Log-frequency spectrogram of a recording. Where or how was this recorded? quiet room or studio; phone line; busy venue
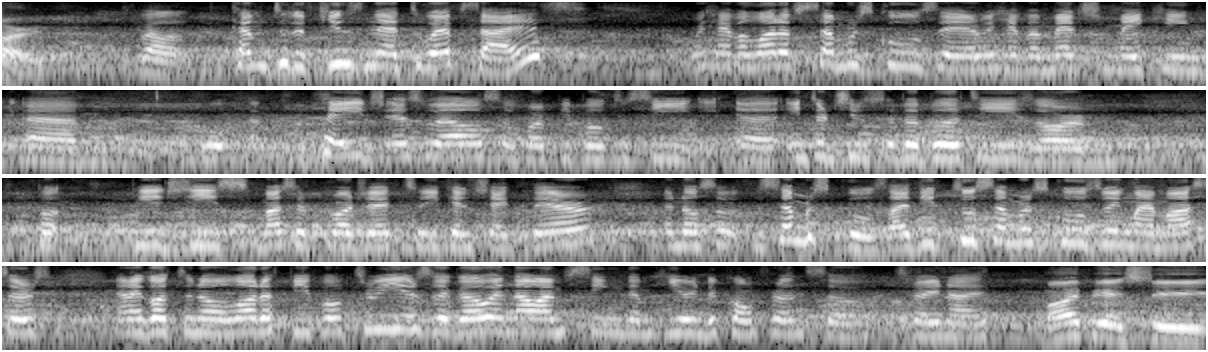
busy venue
